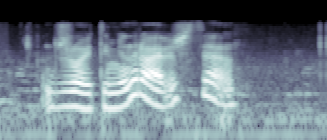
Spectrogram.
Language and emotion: Russian, positive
